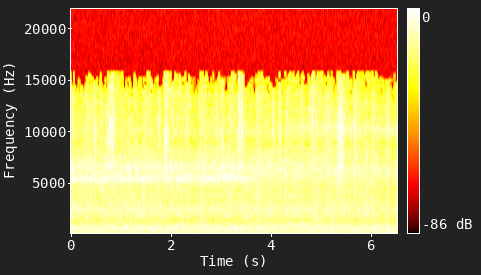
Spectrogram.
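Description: Light aircraft's piston engine and propeller droning steadily, heard inside the cockpit, with a deeper hum growing louder about halfway through as the plane pitches up steeply into a loop.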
